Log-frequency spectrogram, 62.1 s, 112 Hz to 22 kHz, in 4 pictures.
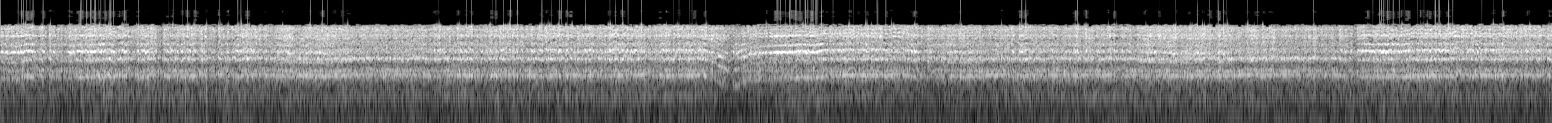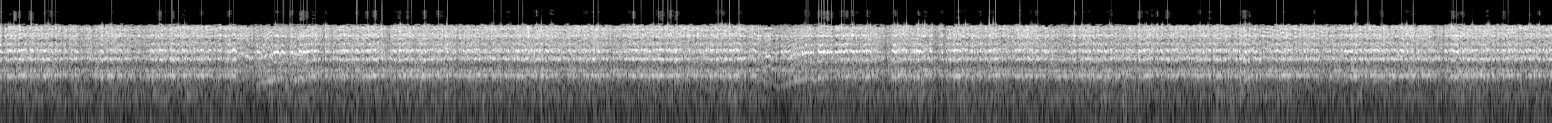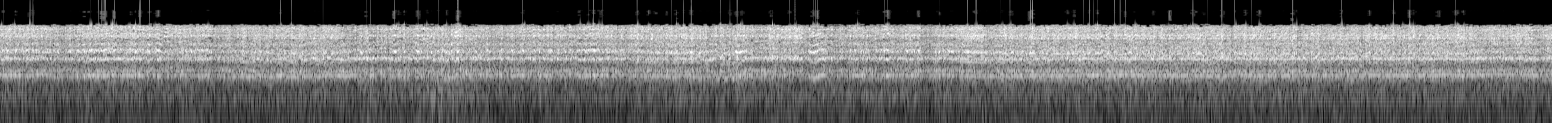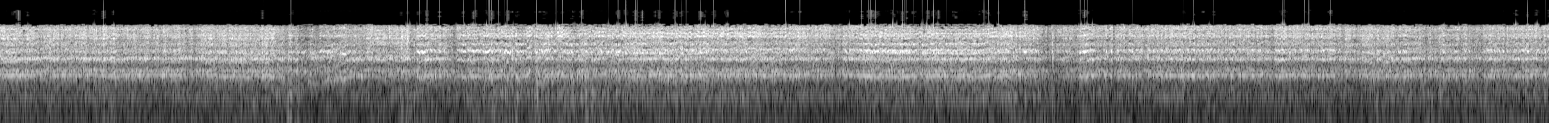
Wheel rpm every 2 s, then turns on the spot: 200, 230, 230, 200, 220, 230, 220, 230, 230, 220, 230, 200, 230, 230, 230, 230, 230, 220, 230, 230, 220, 210, 210, 230, 200, 210, 210, 230, 220, 230, 230.
none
